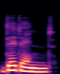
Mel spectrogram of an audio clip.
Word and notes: dead end: British English

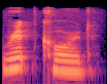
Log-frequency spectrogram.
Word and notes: ripcord: American English

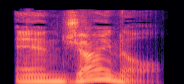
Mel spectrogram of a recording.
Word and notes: anginal: British English

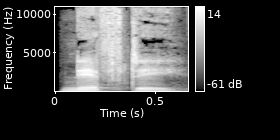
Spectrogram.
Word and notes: nifty: American English

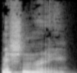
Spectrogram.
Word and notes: missionary: British English

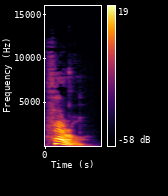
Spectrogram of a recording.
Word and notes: feral: British English

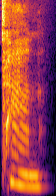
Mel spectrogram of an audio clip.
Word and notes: tan: British English

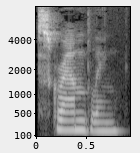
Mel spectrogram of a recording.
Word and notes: scrambling: American English

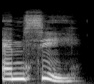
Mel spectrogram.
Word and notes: emcee: British English

